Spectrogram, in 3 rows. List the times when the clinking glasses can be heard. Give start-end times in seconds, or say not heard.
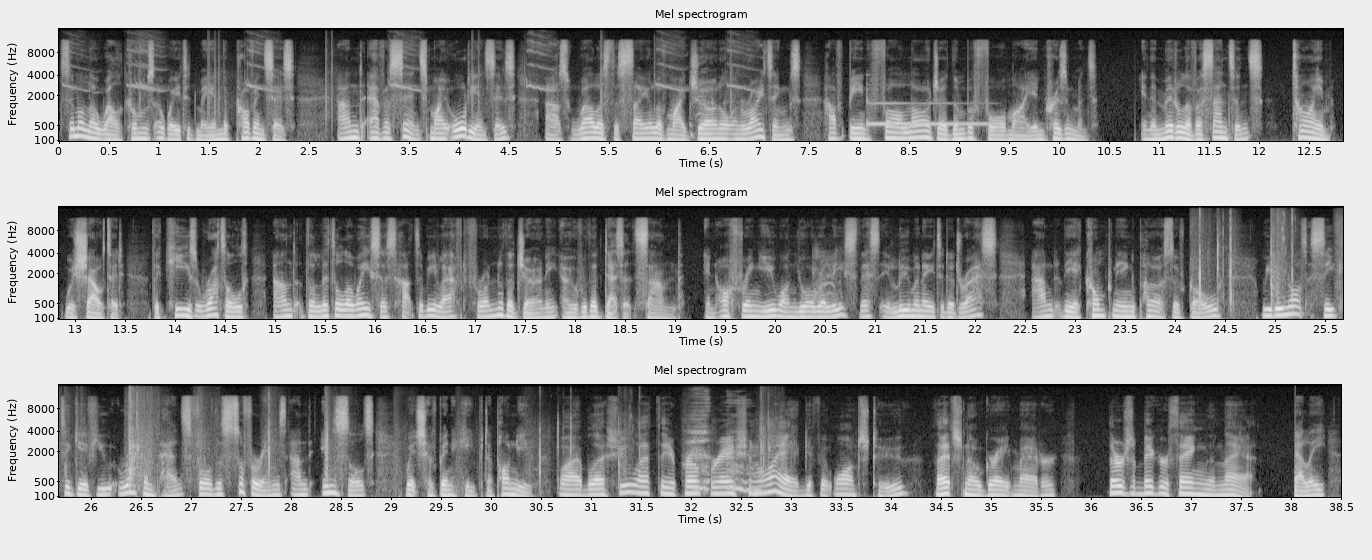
8.1-9.4.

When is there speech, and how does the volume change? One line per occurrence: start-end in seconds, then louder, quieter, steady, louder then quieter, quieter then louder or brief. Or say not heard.
0.0-38.4 steady.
